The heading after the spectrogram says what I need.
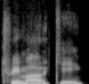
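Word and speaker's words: Trimarchi: It's pronounced Tremarchi, but you're close enough. Yeah, I did the unfortunate American version of that. Right. CH in Italian is always hard.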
